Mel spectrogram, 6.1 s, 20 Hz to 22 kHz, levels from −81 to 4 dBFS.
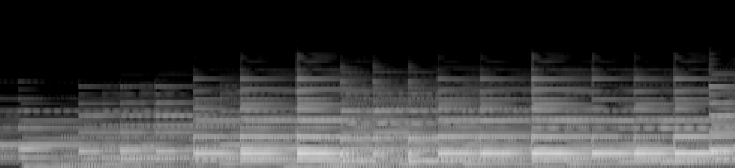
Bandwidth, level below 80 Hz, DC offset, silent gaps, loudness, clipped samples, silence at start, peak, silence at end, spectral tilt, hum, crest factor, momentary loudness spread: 4.3 kHz; -40 dBFS; under 0.1%; none; -18 LUFS; under 0.1%; 0 s; -2 dBFS; 0 s; -10 dB/octave; none; 14 dB; 11 LU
